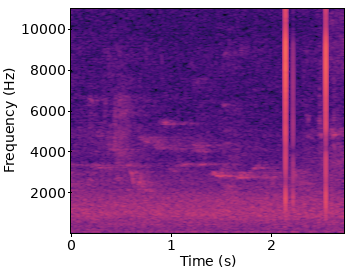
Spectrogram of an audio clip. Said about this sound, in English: As I stifle it, you can listen to the birds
